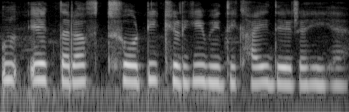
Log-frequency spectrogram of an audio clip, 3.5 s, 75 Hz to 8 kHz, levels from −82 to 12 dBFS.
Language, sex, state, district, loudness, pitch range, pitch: Hindi, female, Jharkhand, Garhwa, -15 LUFS, 245-270 Hz, 260 Hz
